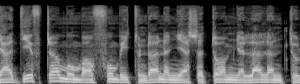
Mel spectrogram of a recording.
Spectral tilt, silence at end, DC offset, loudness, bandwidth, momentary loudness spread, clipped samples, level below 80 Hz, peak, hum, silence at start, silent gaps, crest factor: -4.5 dB/octave; 0 s; under 0.1%; -13 LUFS; 17 kHz; 2 LU; under 0.1%; -44 dBFS; -4 dBFS; none; 0 s; none; 10 dB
